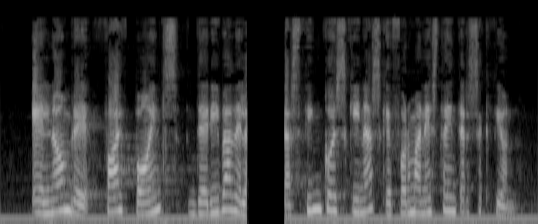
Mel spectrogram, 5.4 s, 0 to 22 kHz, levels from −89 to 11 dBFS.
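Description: At 2.47 s the speech stops dead and falls silent. The silence lasts until 2.85 s, about 0.39 s in all. This is a rebuffering stall. The player used up its downloaded audio and had to wait for more data before it could continue. When playback returns, it picks up at exactly the point where it broke off. No speech is skipped. The clip simply gains that gap of dead air.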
